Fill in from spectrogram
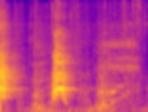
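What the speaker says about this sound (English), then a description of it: "queen bee here is barking up a storm" A small dog barks in a few short, loud bursts spaced across a couple of seconds, close by and indoors, with no talk over it.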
